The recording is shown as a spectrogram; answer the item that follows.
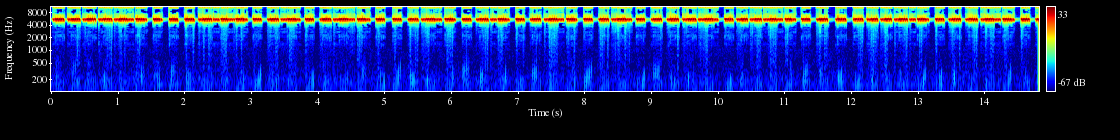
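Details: Two crickets chirping continuously, a high, clean tone pulsed in rapid, slightly uneven bursts of about four per second, with a fainter upper band above it; no other sounds present.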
